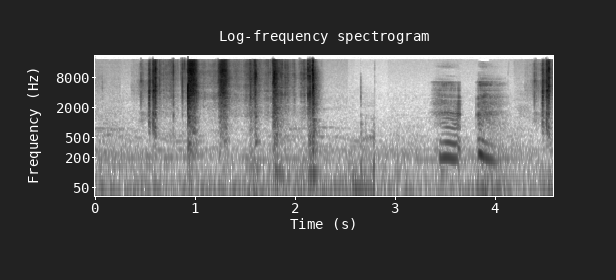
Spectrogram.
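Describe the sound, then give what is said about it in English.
Duct tape pulled off in a quick series of sharp, noisy ripping bursts, followed by a couple of brief voiced breaths. “I'll be nice and get rid of the duct tape. Hold still.”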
